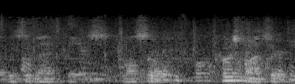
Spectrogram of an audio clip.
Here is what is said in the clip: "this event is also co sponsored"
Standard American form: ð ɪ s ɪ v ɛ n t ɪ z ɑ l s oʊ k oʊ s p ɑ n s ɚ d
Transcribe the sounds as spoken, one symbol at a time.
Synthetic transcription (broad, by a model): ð ɪ s ɪ v ɛ n t ɪ z ɑ l s oʊ k oʊ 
